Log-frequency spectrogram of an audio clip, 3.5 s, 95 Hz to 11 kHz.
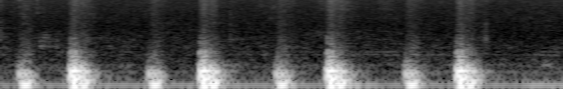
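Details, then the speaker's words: Split second heart sound (split S2): a regular heartbeat at about 75 a minute where the second sound is doubled, like "lub-dub-dub". "so instead of a nice lub dub you get lub dub dub lub dub dub lub dub dub the love is there but the dub sounds just like it's doubled a bit"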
